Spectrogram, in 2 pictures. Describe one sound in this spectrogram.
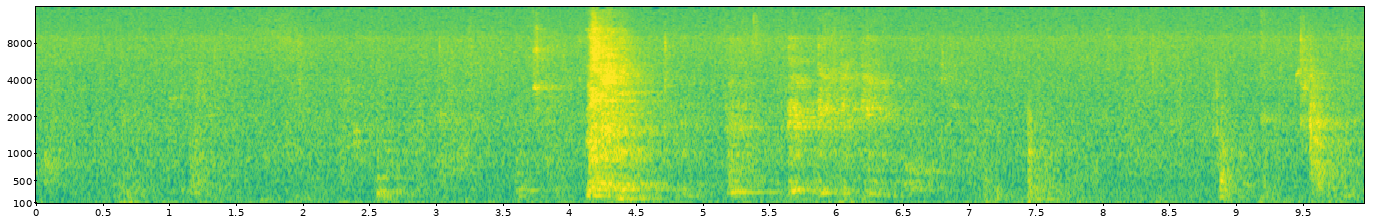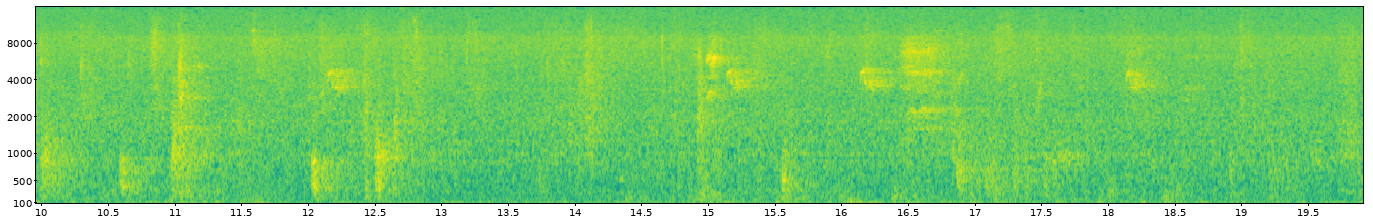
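A man speaks quietly at a distance in a large, echoing hall.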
